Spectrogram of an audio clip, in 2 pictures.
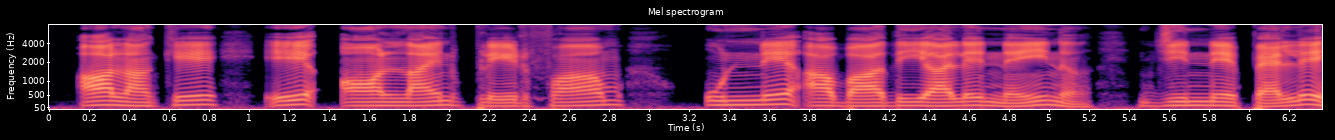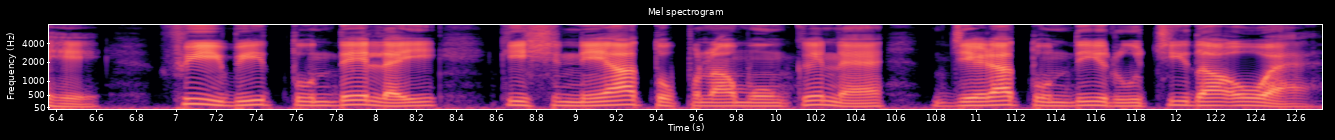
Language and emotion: Dogri, neutral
